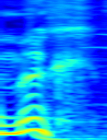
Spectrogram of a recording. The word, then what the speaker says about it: mug: That's our Dutch word of the day, which in Dutch is de mug. De mug. With a soft G.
